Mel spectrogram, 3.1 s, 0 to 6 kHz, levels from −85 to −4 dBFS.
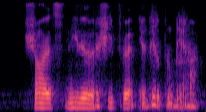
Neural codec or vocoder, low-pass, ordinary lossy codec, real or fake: autoencoder, 22.05 kHz, a latent of 192 numbers a frame, VITS, trained on one speaker; 5.4 kHz; none; fake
